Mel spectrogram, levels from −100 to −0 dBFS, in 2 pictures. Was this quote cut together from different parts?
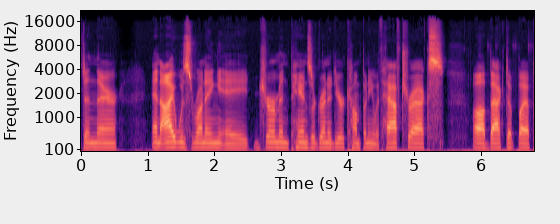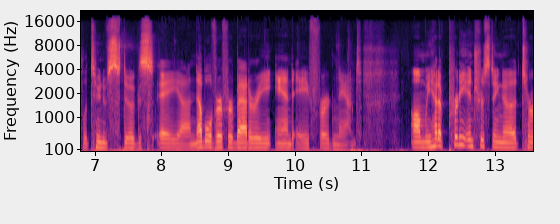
yes; 1 cut; at 11.7 s

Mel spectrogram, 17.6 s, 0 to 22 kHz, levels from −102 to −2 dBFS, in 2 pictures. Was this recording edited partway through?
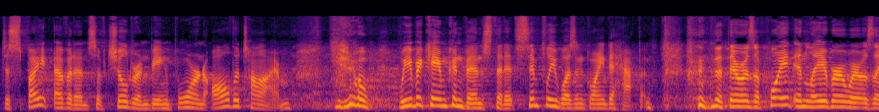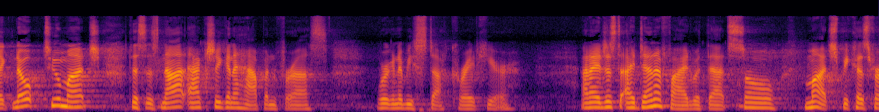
no; 0 cuts

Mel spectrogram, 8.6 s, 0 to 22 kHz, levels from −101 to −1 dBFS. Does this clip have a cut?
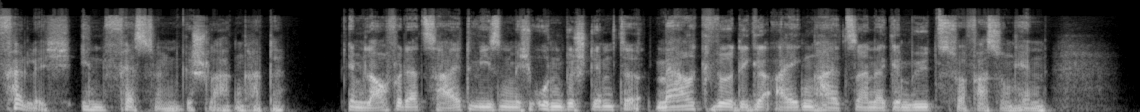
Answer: yes; 2 cuts; at 2.5 s, 4.8 s

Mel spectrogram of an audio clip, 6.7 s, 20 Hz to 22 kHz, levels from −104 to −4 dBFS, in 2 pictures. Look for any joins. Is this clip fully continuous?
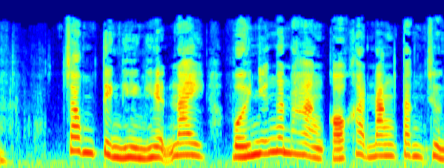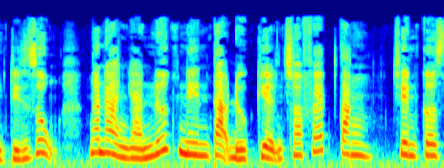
yes; 0 cuts

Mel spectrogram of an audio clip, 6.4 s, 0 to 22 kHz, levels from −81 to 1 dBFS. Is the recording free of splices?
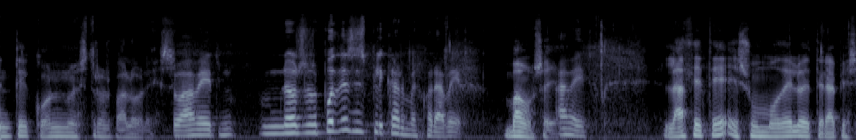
no; 1 cut; at 1.3 s

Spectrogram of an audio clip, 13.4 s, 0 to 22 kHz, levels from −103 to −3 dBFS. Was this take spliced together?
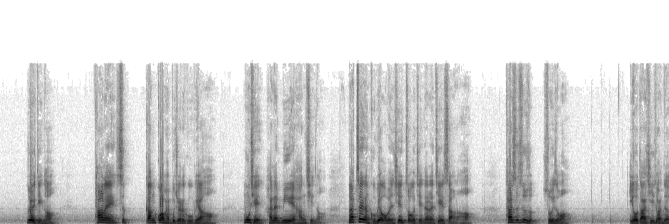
no; 0 cuts

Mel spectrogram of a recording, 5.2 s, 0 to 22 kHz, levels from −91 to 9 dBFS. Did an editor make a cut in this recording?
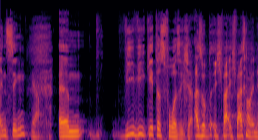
no; 0 cuts

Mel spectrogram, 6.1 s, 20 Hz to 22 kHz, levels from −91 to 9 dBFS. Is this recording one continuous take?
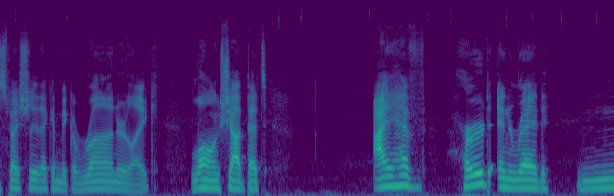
yes; 0 cuts

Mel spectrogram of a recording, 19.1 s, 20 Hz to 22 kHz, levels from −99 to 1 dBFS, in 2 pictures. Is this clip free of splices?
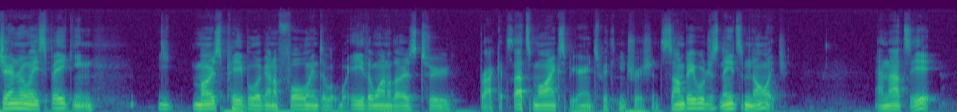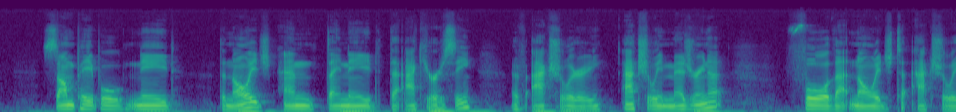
yes; 0 cuts

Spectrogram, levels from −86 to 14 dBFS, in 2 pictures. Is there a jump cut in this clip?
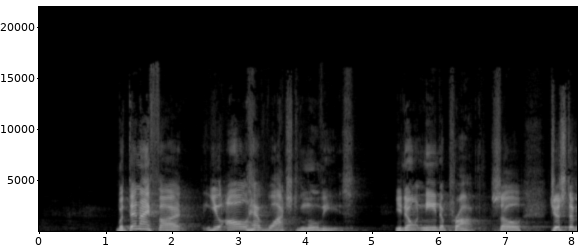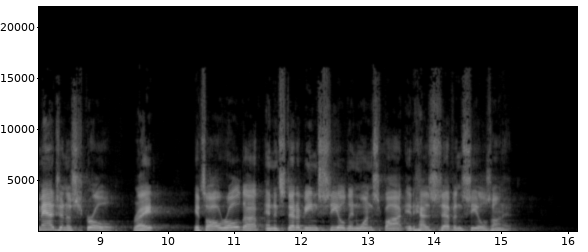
no; 0 cuts

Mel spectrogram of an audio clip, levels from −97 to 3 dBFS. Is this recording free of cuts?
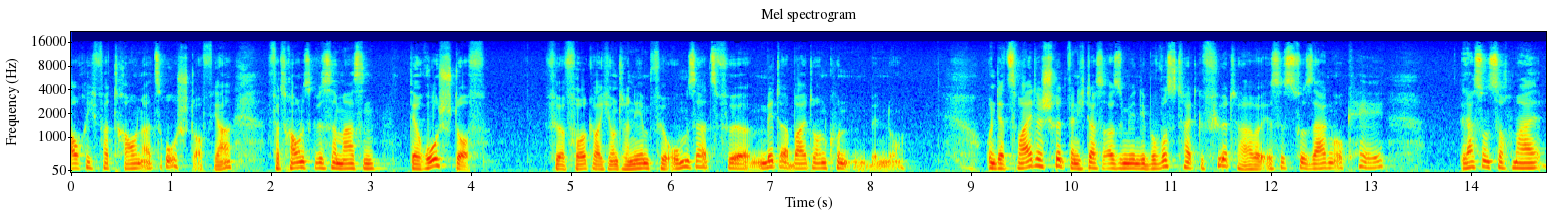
yes; 0 cuts

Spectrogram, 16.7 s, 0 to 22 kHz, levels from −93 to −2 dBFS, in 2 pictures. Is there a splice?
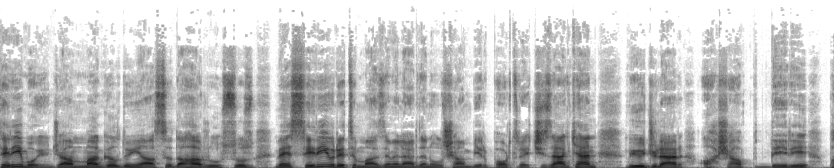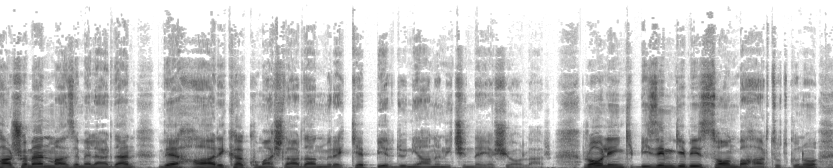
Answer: no; 0 cuts

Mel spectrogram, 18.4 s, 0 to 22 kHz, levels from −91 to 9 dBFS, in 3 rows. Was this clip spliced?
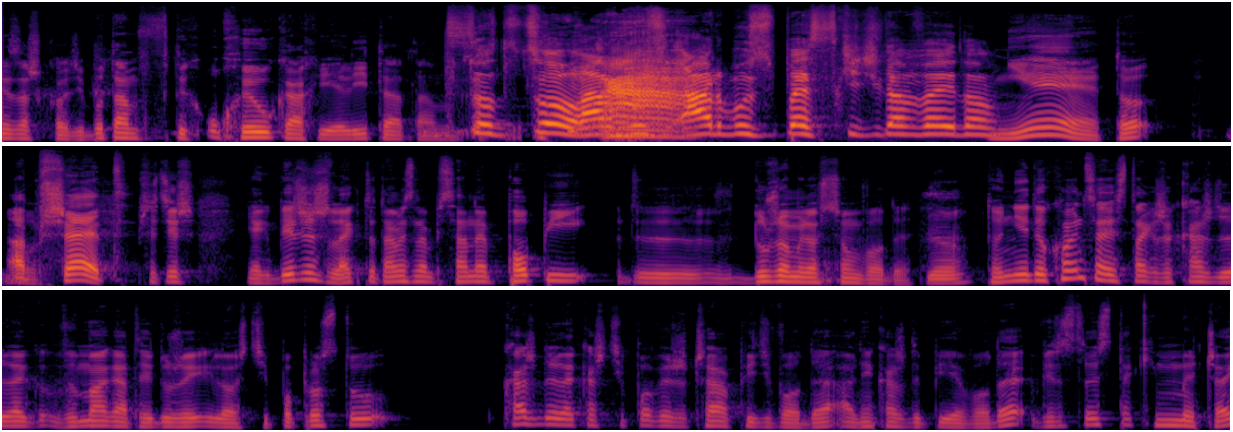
no; 0 cuts

